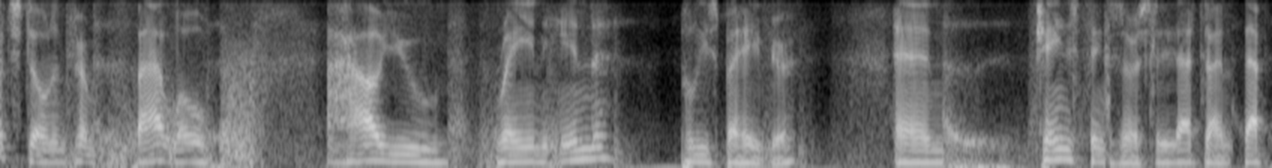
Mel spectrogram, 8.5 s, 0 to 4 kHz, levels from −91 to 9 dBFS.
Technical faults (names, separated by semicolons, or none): sound chopped by the voice detector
